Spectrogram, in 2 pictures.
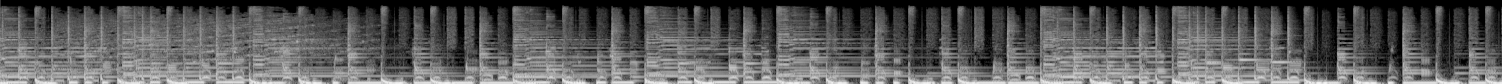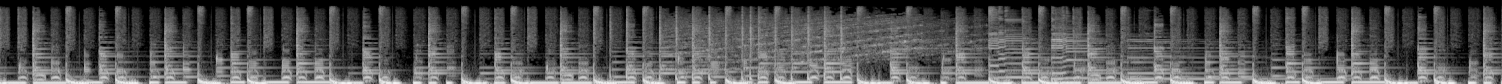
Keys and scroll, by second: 5.2 space, 9.3 space, 10.1 Tab, 14.4 space, 19.8 space, 21.4 space, 23.3 space, 28.6 1.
